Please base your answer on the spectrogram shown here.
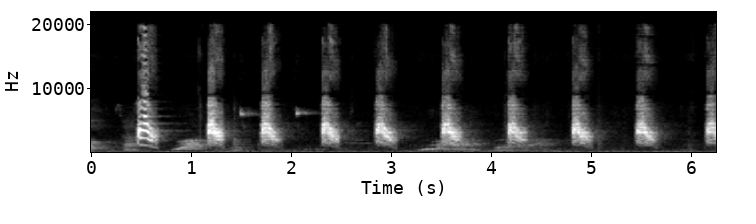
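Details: Favourite pet long-tailed shrike in active voice, giving harsh, raspy, buzzy notes in a steady series roughly every half second, a few softer sliding notes between them.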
